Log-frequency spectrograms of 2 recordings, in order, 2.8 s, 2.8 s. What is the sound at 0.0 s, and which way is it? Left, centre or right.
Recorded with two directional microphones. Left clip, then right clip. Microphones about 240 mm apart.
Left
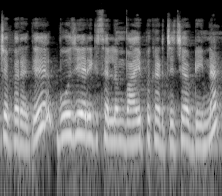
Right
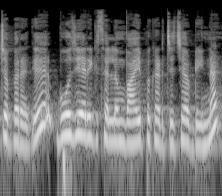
Speech, centre.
